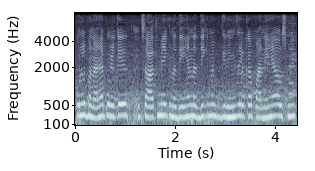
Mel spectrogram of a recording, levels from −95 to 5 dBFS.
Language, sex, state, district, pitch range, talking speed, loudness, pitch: Hindi, female, Punjab, Kapurthala, 235-260 Hz, 245 wpm, -12 LUFS, 250 Hz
